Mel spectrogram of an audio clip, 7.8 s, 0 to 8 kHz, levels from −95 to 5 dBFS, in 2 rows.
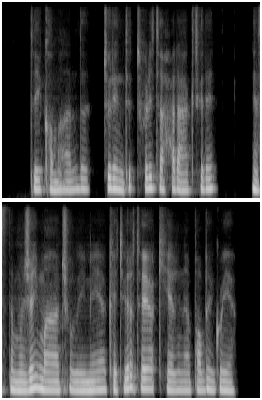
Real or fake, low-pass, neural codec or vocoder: fake; 7.2 kHz; codec, 16 kHz, 0.9 kbps, LongCat-Audio-Codec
